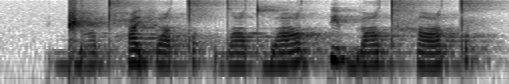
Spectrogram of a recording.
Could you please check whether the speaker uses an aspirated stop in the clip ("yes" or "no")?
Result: no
